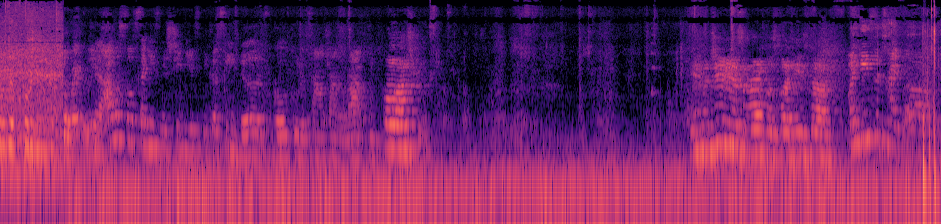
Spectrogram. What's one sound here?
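A young woman talks calmly and wearily close by, her voice slightly muffled.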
